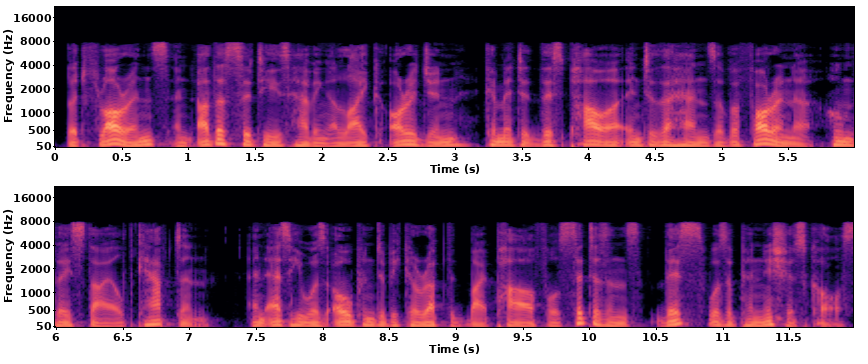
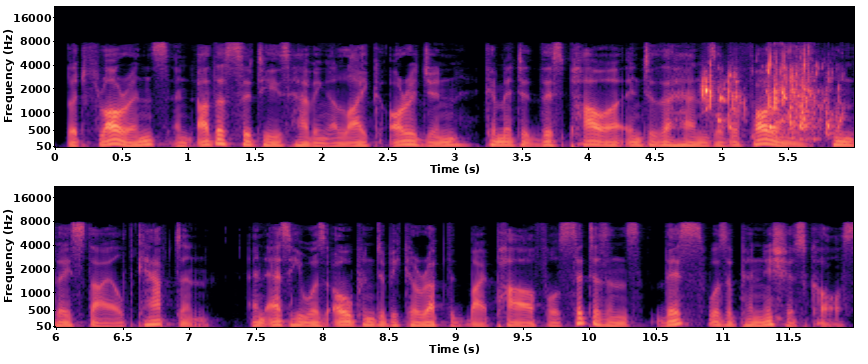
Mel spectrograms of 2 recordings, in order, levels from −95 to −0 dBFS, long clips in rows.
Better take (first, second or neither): first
